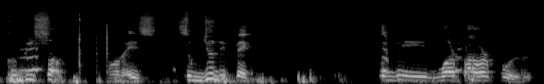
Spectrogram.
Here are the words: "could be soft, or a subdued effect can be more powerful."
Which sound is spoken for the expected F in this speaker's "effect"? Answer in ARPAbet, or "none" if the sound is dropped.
P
